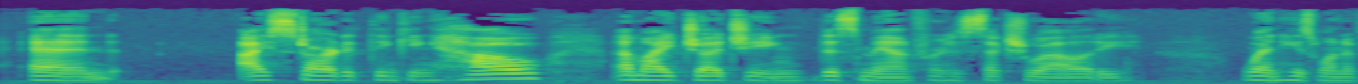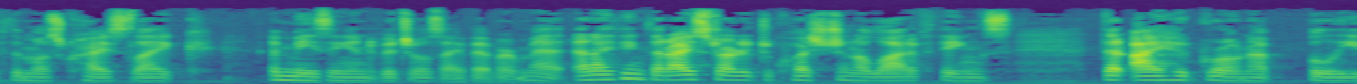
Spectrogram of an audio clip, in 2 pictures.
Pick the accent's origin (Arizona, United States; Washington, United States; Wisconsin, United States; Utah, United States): Utah, United States; Orem; I grew up in Orem, and I was a very conservative individual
